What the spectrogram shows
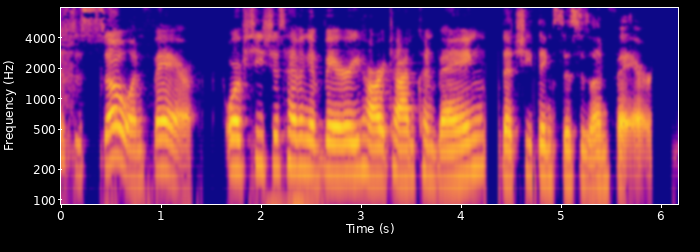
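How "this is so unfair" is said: slow, openly sarcastic, complaining tone. Imitating Emma's line about the dance: sarcastic imitation of Emma. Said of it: "sarcastically being like".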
